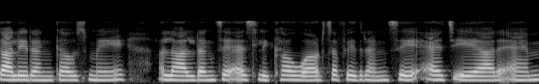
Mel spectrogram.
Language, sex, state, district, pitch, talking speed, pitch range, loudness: Hindi, female, Uttar Pradesh, Muzaffarnagar, 205 Hz, 210 wpm, 200-215 Hz, -17 LUFS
